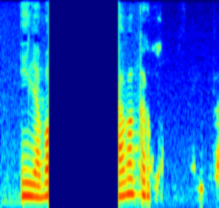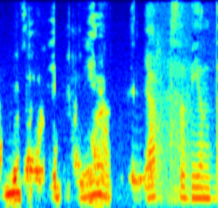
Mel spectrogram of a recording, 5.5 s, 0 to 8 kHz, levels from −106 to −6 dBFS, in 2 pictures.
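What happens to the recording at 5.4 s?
At 5.4 s the speech carries on intact, with no dropout, click or distortion, only the normal band limiting of call microphone processing with nothing above 8 kHz.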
